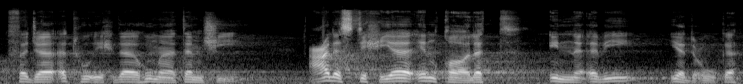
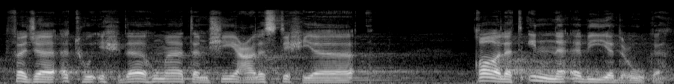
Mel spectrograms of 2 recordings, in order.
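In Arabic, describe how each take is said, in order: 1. هناك وقفة بعد 'tamshi'، قبل 'ala'. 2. هناك وقفة بعد 'istihya'، قبل 'qalat'. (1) "وبعضهم يقرأ" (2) "هنا الوقف يختلف، بعضهم يقرأ"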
